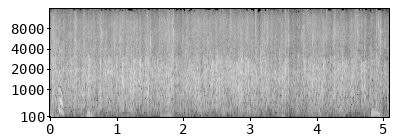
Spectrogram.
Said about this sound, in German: Ich würde sagen, das ist ein Applaus wert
